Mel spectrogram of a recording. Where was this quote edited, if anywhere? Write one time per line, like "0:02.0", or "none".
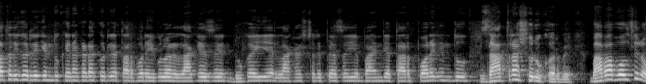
none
